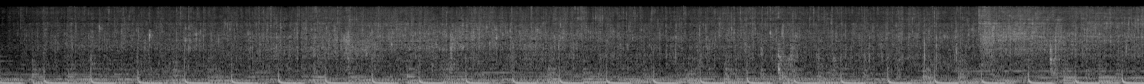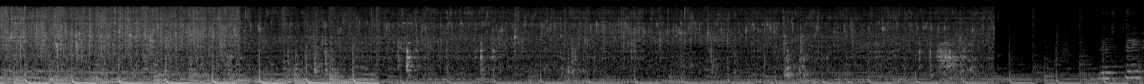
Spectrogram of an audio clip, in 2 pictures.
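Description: Prawns sizzling in hot oil in an aluminium wok while a metal turner stirs and scrapes them around the pan. The sizzling is loud for the first half, weakens about two-thirds of the way through, and cuts off near the end.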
